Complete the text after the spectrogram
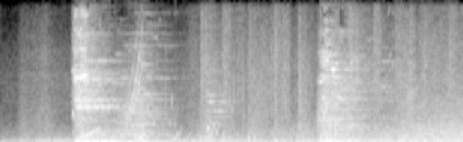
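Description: Bright magical chimes and sparkles ring out.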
